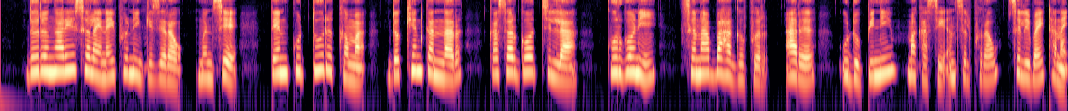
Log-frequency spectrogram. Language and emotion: Bodo, neutral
